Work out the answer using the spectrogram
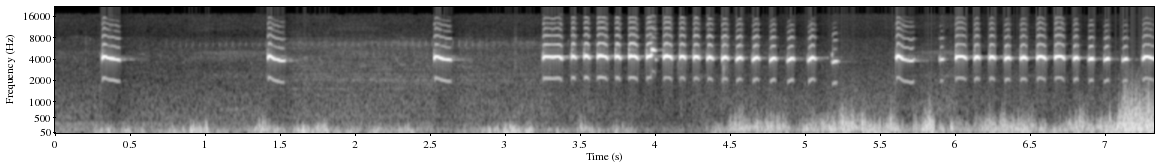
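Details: Female plover, angry while defending her nest, gives sharp, high piping notes, first singly about a second apart, then in fast runs, over low wind rumble.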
